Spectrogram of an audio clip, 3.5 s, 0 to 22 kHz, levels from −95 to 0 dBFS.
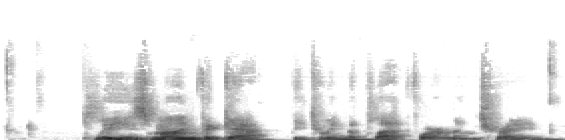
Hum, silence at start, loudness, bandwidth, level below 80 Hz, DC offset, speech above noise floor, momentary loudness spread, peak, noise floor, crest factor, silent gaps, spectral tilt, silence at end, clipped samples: none; 0.6 s; -27 LUFS; 12.5 kHz; -68 dBFS; under 0.1%; 37 dB; 12 LU; -8 dBFS; -62 dBFS; 18 dB; none; -8 dB/octave; 0 s; under 0.1%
